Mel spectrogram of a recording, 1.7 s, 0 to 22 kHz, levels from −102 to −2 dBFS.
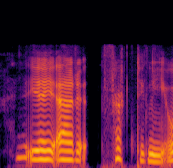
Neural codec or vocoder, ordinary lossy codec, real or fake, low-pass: codec, 16 kHz, 4.8 kbps, FACodec; none; fake; 7.2 kHz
